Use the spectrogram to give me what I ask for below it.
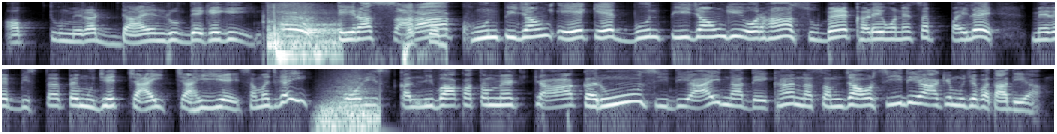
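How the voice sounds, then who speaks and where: A woman's voice: extremely high pitch, moderate pace, fairly bright tone, a little hiss or hum. A woman voicing a bossy, nagging mother-in-law in a cartoon, scolding and threatening.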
